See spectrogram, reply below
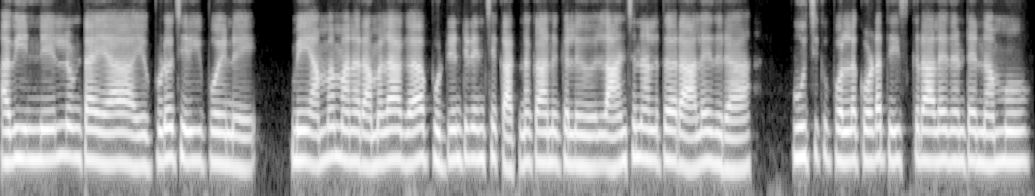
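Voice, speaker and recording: A woman's voice: medium pitch, little pitch movement, moderate pace, clean tone, no room sound, clean studio sound, lightly acted. A woman reading as a stern old father-in-law. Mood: firm. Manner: commanding, blunt. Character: stern older man, a firm father-in-law.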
